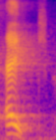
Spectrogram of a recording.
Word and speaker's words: Kush: went over to Ethiopia, and in Hebrew, it's Kush. See, and they pronounce it Koosh.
